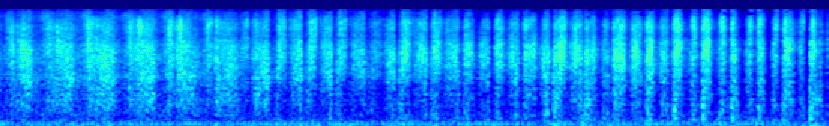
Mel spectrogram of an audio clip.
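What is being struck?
Leather boot scrubbed with a bristle brush.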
